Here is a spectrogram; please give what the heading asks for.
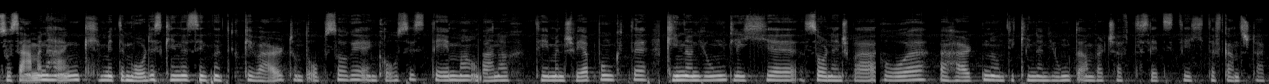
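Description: Damaged data in a compressed stream appears four times: 2.29 to 2.36 s, 4.77 to 4.84 s, 8.74 to 8.81 s, and 12.19 to 12.24 s. Each lasts roughly 50 to 70 ms. At these points the encoded bytes are corrupt, so the decoder misreads or rejects the affected frames and loses sync until it locks onto the next valid frame header. Each break is heard as a brief chirp, squawk, click or short hole cutting into the sound.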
